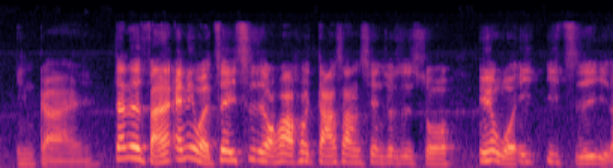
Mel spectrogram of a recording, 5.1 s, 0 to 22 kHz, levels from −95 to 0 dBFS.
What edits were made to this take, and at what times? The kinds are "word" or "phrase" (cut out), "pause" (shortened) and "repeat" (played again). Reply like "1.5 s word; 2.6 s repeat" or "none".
none

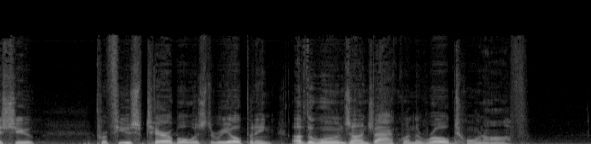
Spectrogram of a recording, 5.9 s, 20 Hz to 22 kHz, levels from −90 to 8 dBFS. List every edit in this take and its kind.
1.0 s word; 1.4 s phrase; 2.8 s pause; 3.7 s word; 4.5 s phrase

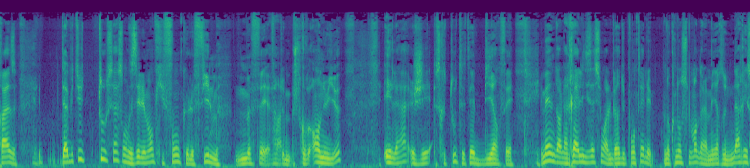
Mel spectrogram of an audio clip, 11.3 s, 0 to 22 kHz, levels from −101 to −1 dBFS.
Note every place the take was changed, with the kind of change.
3.4 s pause; 4.2 s word; 6.5 s word; 9.9 s pause

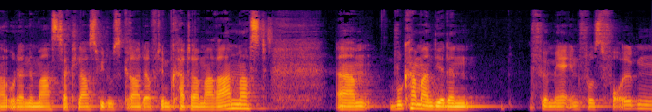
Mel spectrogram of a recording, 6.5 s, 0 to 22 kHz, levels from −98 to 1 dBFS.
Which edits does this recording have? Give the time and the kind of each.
none

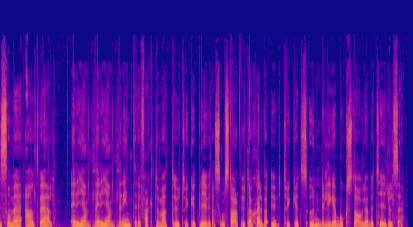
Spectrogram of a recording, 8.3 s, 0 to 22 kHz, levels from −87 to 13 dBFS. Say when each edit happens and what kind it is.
1.9 s repeat; 4.2 s phrase; 4.7 s phrase

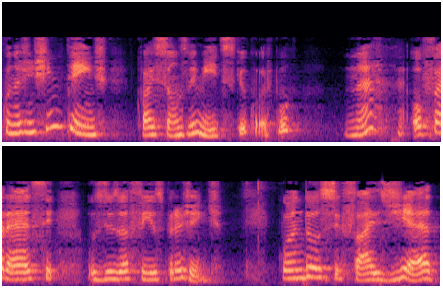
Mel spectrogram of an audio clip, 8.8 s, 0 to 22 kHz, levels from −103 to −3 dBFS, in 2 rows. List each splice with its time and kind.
none

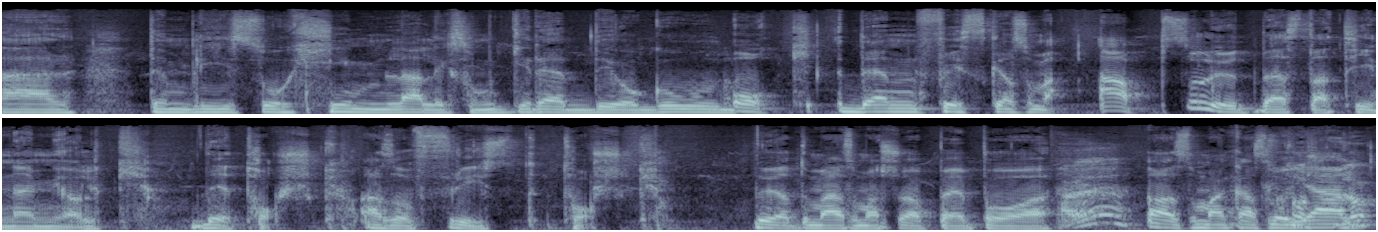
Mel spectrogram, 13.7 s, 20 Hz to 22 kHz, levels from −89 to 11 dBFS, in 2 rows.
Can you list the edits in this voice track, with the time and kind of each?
none

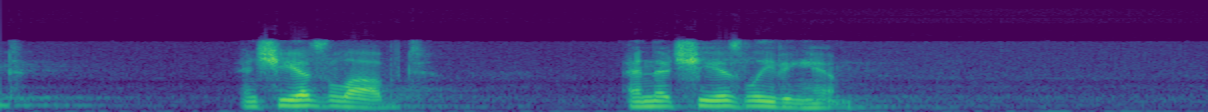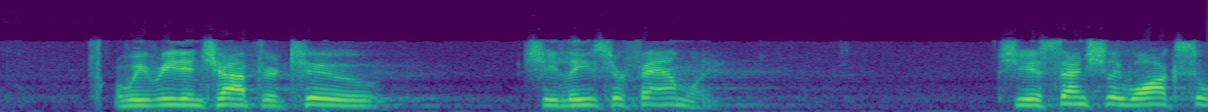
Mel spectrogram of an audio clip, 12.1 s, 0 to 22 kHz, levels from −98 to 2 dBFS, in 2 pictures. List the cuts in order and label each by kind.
none

